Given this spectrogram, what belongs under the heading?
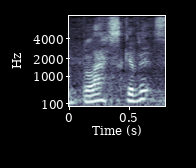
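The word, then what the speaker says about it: Blazkowicz: and you as uh is it BJ blaskovits is that how you pronounce his name yes it is indeed so he's been captured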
